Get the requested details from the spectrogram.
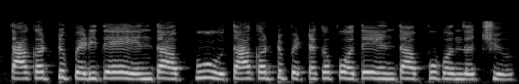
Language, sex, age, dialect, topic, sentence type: Telugu, female, 18-24, Southern, banking, question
